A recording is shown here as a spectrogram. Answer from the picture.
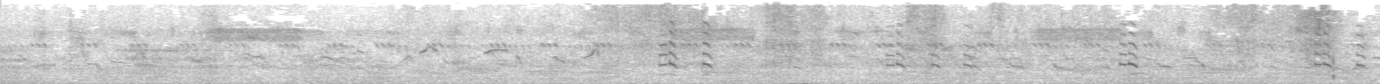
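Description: Faint, short bird chirps repeating in quick little clusters over quiet field ambience, with a single low thump about four seconds in.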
